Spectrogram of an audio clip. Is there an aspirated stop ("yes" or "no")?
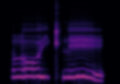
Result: yes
